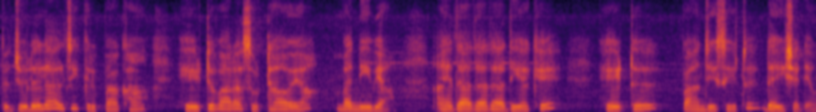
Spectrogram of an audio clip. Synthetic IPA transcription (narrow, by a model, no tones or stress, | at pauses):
t̪ɐd͡ʑʊlelaːld͡ʑiːkɾɪpakʰãː | heːʈʰʋaːɾasʊʈʰaɦuja | mɐniʋijaɛ̰̃ːd̪aːd̪ad̪aːd̪iːəkʰeː | heːʈʰʊ̆ | pɐ̃ɦɪ̃ɲd͡ʑisiːʈɗɐit͡ɕʰɐɗijũː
